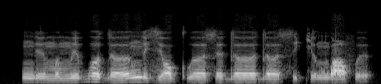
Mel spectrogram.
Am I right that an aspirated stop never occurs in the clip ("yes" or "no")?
yes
